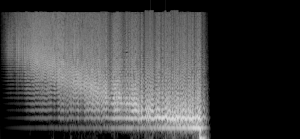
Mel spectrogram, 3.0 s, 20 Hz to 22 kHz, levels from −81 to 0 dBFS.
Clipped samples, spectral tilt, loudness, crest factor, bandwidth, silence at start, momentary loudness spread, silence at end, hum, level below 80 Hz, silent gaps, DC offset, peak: under 0.1%; -1 dB/octave; -15 LUFS; 18 dB; 17 kHz; 0.05 s; 5 LU; 0.95 s; none; -38 dBFS; none; under 0.1%; 0 dBFS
